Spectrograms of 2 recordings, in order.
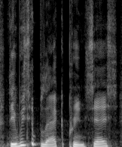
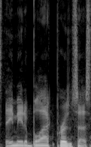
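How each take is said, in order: First: High, loud mock-outraged squeal; mock an indignant fan in a high silly voice; exaggerated high-pitched whine of disbelief; mocking whiny fan. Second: Said in the usual way. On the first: Mocks indignant Disney fans' reply.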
